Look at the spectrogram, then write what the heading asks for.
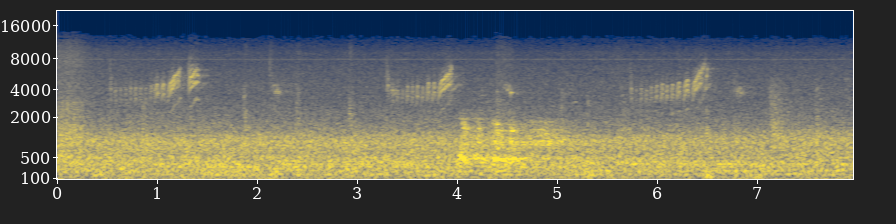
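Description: A small bird calls every few seconds in short, high, rising trills over a steady distant city hum. A brief, lower, louder call comes about halfway through.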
